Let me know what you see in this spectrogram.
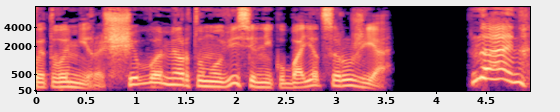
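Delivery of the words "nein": very high-pitched cry of protest; high, frantic German shout; cried out. Acted. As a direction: cry out in alarm, pitch leaping up. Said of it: "крикнул он".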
